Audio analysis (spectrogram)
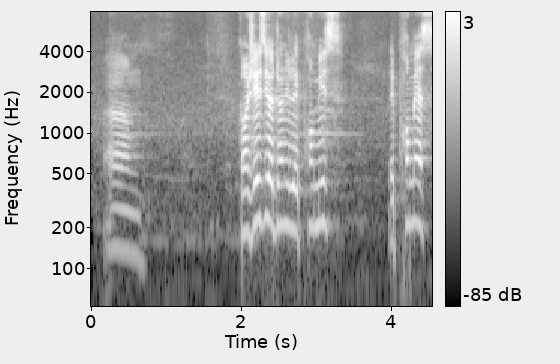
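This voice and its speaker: A man is speaking. The room's echo can be heard clearly. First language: English (speaking French). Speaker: preacher. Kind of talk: sermon. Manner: halting.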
